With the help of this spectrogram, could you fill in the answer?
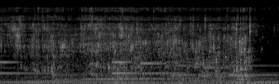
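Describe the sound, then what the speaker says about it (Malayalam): Water is poured over washed basmati rice to soak it, giving a quiet, continuous trickling and splashing flow with no one speaking. "അരി ഇതുപോലെ മുങ്ങിക്കിടക്കത്തക്ക രീതിയിൽ വേണം വെള്ളം ഒഴിക്കാനായിട്ട്."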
